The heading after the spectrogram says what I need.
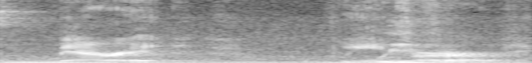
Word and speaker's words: Merritt Wever: Well, and someone, I don't remember who, but whoever gave the award to Merritt Wever mispronounced her name as well. Her name is Merritt Wever.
